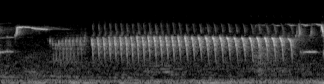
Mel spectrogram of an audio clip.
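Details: A male Belgian canary sings to his female: a bright high whistle, then a fast even trill of about eight notes per second, ending in clear whistled notes.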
